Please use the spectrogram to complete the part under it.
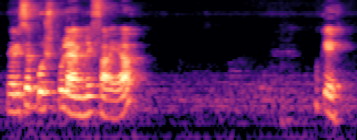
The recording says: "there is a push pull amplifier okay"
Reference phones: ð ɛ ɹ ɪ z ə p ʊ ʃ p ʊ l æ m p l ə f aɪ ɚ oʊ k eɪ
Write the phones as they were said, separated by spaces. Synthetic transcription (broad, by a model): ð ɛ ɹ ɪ s ə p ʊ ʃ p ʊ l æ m l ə f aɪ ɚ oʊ k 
